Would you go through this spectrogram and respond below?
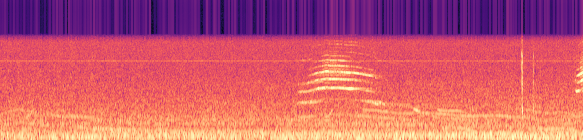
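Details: Domestic cats in a mating encounter: low drawn moans weaving through most of the recording, one sharp rising-falling yowl near six seconds, a couple of brief clicks near ten seconds, steady hum underneath.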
